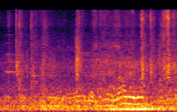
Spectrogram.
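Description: A pigeon coos in soft, low, warbling notes at close range while someone talks over it.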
